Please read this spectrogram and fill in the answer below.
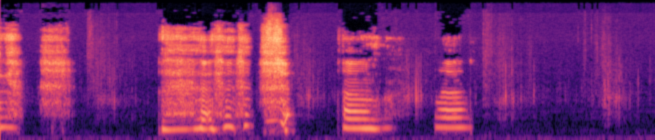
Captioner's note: awkward laughter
